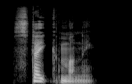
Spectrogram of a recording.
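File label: "stake money", British English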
